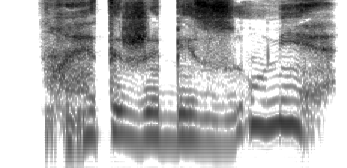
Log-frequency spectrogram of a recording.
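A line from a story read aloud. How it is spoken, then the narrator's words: Breathed out. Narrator (Russian): выдохнул Вивьен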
